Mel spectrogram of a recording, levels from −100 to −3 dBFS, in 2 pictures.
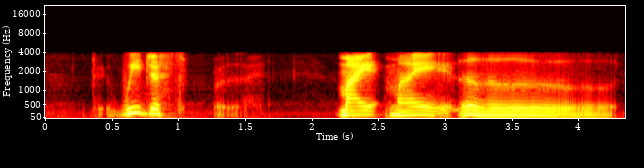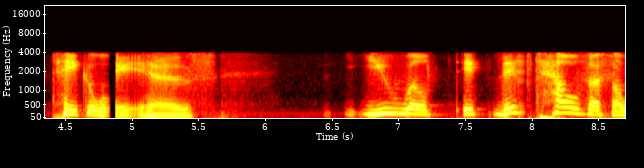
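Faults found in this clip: Packet loss with pitch repetition at 0.94–0.96 s, 3.28–3.30 s (after "my my"), 4.78–4.88 s and 7.90–7.96 s. The two 20 ms gaps are brief buzzy holds. The 60 ms gap after "you will it" audibly decays. The 100 ms gap fades to silence before speech cross-fades back in. The lost spans fit 20 ms packets. Jitter buffer concealment loops the last pitch period. Spectrogram shows flat, repeated harmonic striations. Waveform shows identical periodic cycles tapering in amplitude. The G.711 band limit holds at 4 kHz.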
